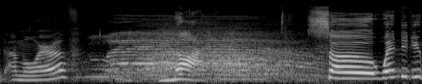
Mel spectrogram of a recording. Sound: audience gasping

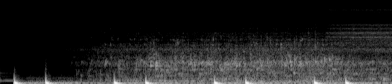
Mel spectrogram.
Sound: heart beating; water bubbling; breathing underwater

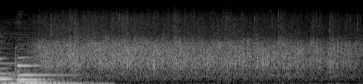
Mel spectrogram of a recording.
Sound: applause

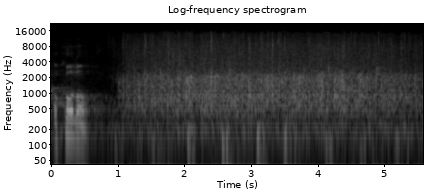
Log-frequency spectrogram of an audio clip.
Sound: audience applauding

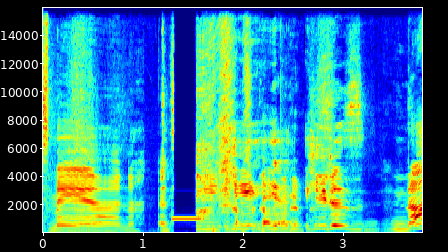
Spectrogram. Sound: beep

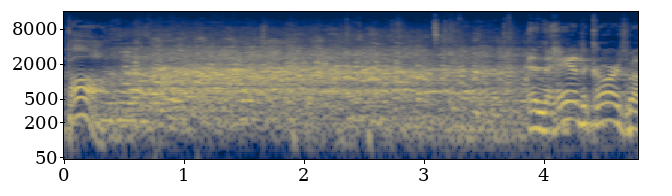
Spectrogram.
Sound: audience laughing

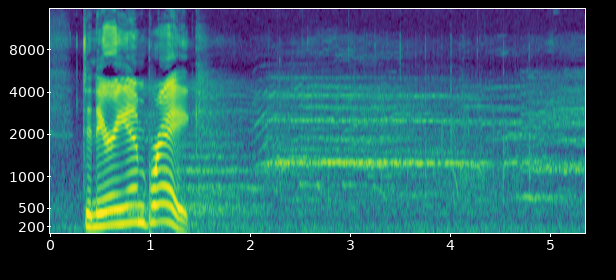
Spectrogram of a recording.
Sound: audience cheering

